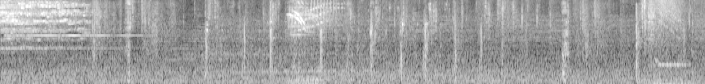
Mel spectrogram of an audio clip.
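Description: Quick footsteps patter across roof tiles.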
